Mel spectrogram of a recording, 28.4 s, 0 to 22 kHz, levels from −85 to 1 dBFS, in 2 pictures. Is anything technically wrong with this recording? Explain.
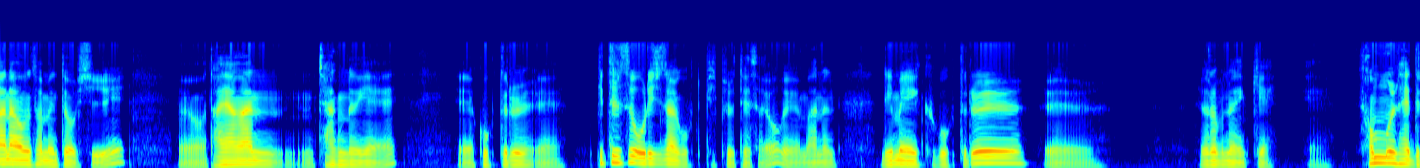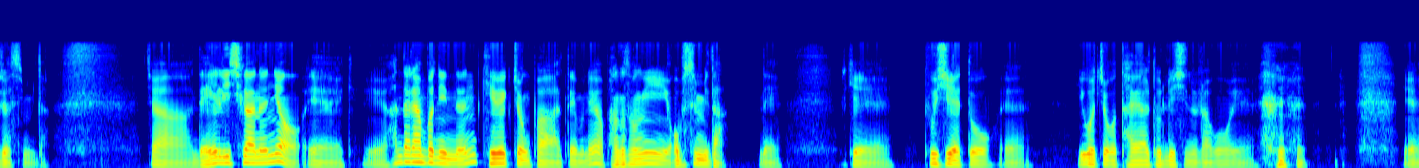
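Yes. Throughout the speech, the resampler restarted on every block. Each 10 ms block, consistent with a conversion from 24 kHz down to 16 kHz, was processed without seeing its neighbours, leaving a small error at every edge. That repeats 100 times a second, producing a buzz at 100 Hz that rides on the speech and is present only while there is signal.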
